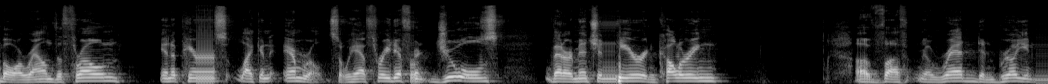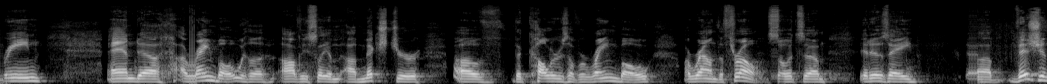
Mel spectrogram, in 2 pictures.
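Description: A rapid, buzzing stutter breaks the sound seven times, at about 1.97, 4.12, 6.04, 10.37, 12.38, 18.21 and 20.18 s, each lasting roughly 30 to 170 ms, longest near 1.97 and 10.37 s. This is Bluetooth stutter: audio packets arrived late or not at all, so the receiver kept replaying its last short buffer, giving the machine-gun repeat. When data resumed, the sound picked up further along, with the missing stretch gone.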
